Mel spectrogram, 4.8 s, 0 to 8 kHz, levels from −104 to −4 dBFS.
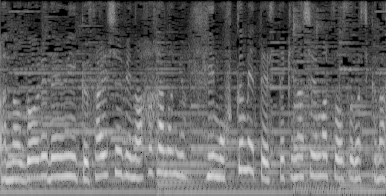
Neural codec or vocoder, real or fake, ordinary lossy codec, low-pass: none; real; none; none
